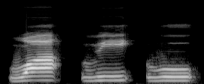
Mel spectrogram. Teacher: لیکن واو کی ادائیگی ذرا مختلف ہے کہ واو کو ادا کرتے ہوئے دونوں ہونٹ آپس میں چپکیں گے نہیں، بلکہ گولائی کی شکل میں یہ دونوں ہونٹ گول ہوں گے اور ان کو جو کنارے ہیں دونوں طرف سے وہ آپس میں تھوڑے سے ملیں گے، وہ گولائی کی شکل میں ادا ہوگا، دونوں ہونٹ گولائی کی شکل میں ہوں گے تو حرف واو ادا ہوگا۔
